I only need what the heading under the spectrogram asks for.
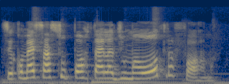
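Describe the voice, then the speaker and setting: A woman's voice: high voice, very animated, rapid-fire, a little mellow. A woman hosting a spiritual self-help podcast, talking straight to the listener in an earnest, preachy way. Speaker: podcast host. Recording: dull lo-fi sound with faint music.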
